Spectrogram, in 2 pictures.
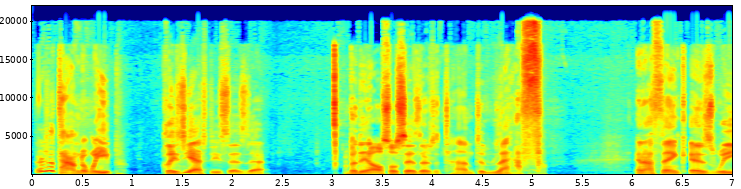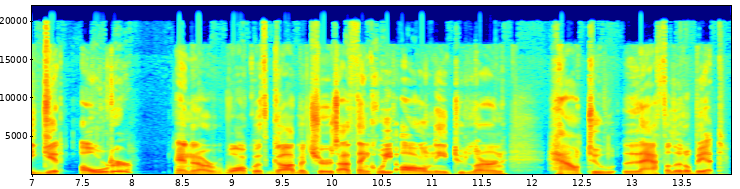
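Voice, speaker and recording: A man's voice: fairly low pitch, animated, unhurried, a little mellow, no echo, studio quality. A man hosting a faith-based podcast, talking in an earnest, slightly preachy way and chuckling often. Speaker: podcast host. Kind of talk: faith-based casual chat.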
